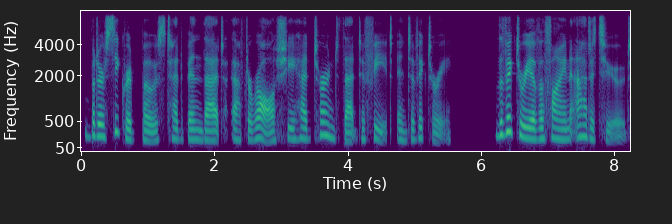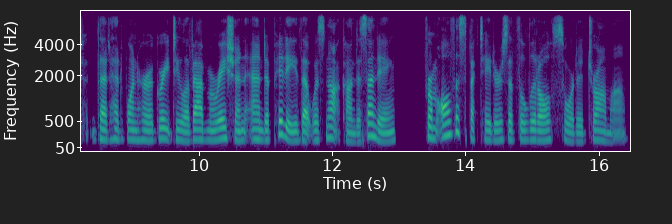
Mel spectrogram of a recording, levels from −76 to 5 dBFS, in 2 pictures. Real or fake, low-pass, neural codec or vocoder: real; 7.2 kHz; none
